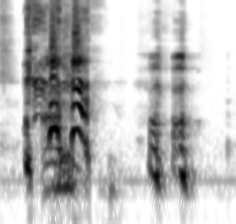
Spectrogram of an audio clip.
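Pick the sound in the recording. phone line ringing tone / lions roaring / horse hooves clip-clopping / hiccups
hiccups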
